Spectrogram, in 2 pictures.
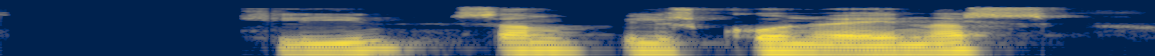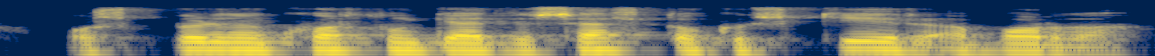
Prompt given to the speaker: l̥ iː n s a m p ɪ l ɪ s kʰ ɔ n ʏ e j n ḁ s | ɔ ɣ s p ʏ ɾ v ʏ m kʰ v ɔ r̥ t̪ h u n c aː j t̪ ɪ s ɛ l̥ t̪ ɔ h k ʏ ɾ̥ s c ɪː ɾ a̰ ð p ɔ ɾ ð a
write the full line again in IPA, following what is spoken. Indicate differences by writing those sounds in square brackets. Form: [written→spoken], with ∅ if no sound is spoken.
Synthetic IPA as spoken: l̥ iː n s a m p ɪ l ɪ s kʰ [ɔ→ɔː] n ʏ e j n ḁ s | ɔ ɣ s p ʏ ɾ [v→ð] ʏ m kʰ v ɔ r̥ t̪ h u n c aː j t̪ ɪ s ɛ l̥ t̪ ɔ h k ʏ ɾ̥ s c ɪː ɾ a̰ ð p ɔ ɾ ð a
